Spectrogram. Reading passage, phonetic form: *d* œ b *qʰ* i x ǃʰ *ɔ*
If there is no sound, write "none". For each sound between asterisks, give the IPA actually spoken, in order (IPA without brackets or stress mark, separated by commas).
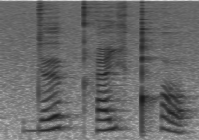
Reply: d, qʰ, ɔ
